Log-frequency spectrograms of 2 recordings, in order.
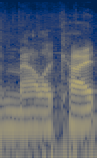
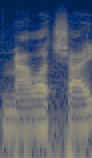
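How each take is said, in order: First: The middle consonant is a k sound. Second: The middle consonant is a ch sound. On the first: The speaker calls it right. "I'm assuming it's k" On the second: The speaker calls it wrong. "malachite sounds stupid"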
